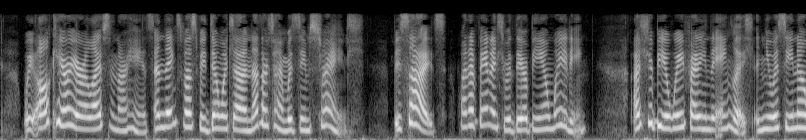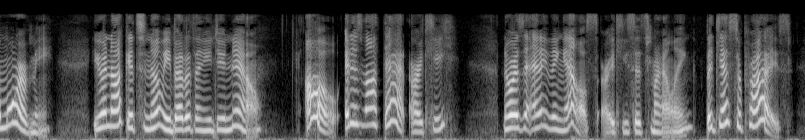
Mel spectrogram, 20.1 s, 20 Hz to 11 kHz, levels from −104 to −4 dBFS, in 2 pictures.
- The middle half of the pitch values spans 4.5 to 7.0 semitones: Yes, average, 4.9 semitones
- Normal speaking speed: No, fast, 215 wpm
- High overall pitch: Yes, very high, 300 Hz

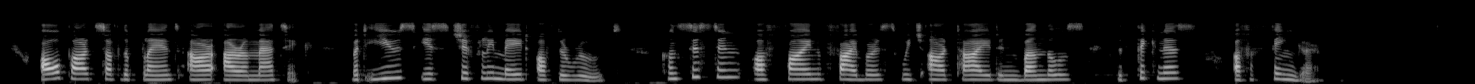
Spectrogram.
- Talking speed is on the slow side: Yes, slow, 120 wpm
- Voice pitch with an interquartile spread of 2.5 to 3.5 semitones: Yes, average, 2.8 semitones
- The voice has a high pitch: Yes, high, 230 Hz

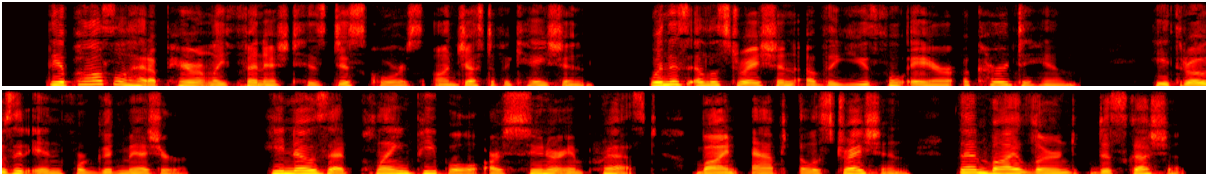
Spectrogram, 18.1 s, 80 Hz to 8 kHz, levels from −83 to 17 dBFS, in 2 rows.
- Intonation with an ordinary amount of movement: No, wide, 7.8 semitones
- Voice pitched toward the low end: No, medium, 160 Hz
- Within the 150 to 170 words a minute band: No, average, 140 wpm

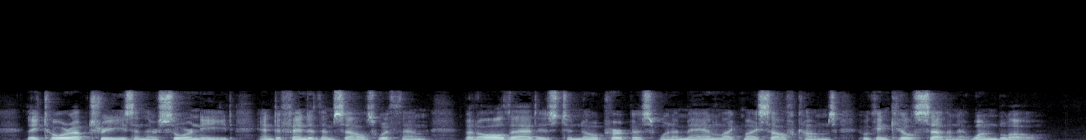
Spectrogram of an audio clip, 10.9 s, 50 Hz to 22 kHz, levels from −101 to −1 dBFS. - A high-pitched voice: No, very low, 85 Hz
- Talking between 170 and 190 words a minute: Yes, average, 180 wpm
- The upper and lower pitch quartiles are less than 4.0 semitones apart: Yes, average, 2.8 semitones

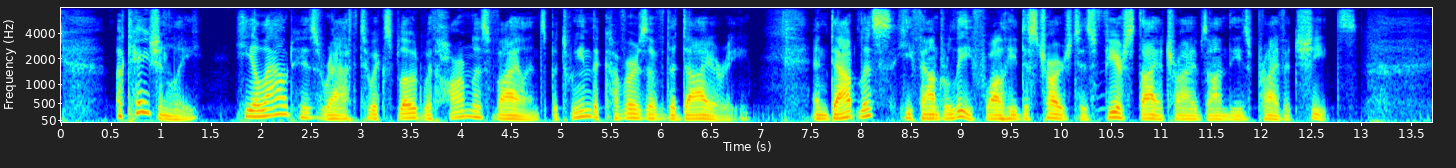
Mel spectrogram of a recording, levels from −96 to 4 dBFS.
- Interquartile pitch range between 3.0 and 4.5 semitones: No, wide, 5.5 semitones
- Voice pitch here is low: Yes, low, 100 Hz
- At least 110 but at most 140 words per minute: Yes, slow, 135 wpm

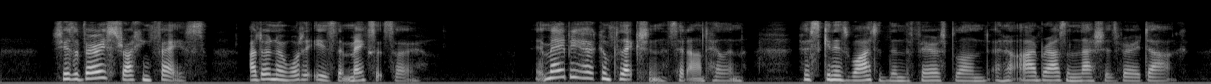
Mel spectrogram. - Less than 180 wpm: No, average, 195 wpm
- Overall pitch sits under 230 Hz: Yes, high, 190 Hz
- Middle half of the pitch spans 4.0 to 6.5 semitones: Yes, average, 4.6 semitones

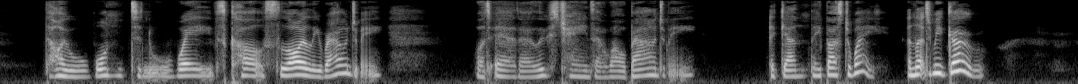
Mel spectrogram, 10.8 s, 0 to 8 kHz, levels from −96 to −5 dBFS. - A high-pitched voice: Yes, high, 195 Hz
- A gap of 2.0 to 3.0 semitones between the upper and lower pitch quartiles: No, average, 3.4 semitones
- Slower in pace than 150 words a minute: Yes, slow, 135 wpm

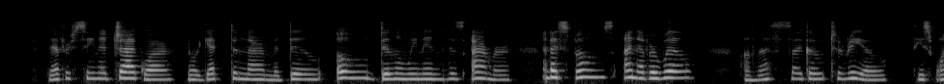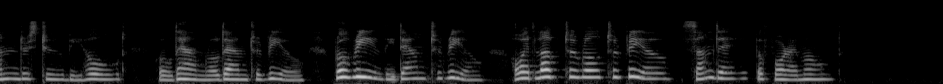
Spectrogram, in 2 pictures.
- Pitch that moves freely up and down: No, average, 3.7 semitones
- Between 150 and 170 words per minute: Yes, average, 165 wpm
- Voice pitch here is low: No, very high, 250 Hz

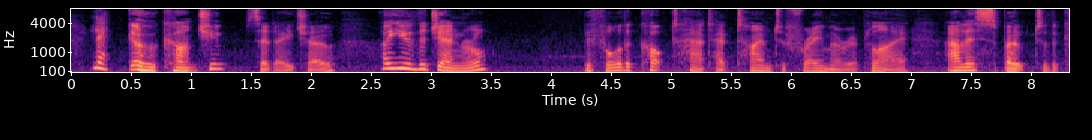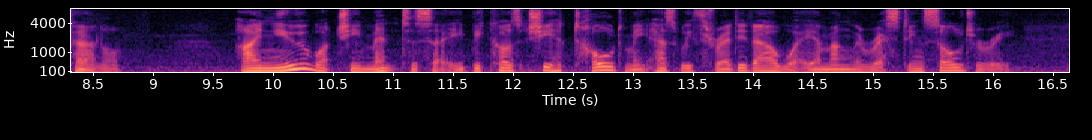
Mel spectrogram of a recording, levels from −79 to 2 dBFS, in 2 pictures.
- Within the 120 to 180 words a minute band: Yes, average, 170 wpm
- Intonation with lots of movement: Yes, wide, 6.1 semitones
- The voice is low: Yes, low, 120 Hz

